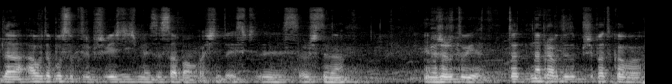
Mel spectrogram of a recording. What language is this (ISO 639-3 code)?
pol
